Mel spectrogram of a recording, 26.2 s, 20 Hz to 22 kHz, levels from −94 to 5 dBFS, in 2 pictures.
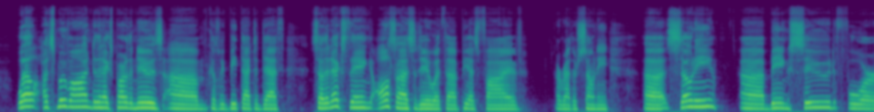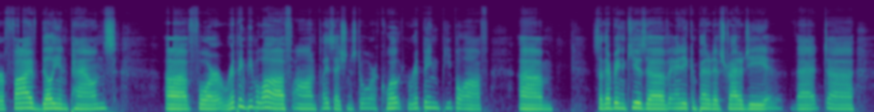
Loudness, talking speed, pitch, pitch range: -22 LUFS, 145 wpm, 155 Hz, 145-180 Hz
